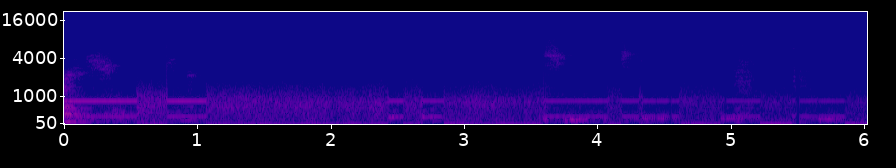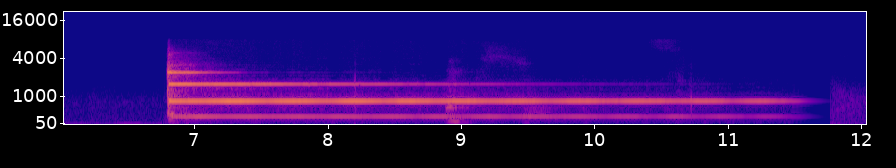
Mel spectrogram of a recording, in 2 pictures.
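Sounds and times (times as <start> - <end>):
bowl bell ringing: 6.8 - 11.6.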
